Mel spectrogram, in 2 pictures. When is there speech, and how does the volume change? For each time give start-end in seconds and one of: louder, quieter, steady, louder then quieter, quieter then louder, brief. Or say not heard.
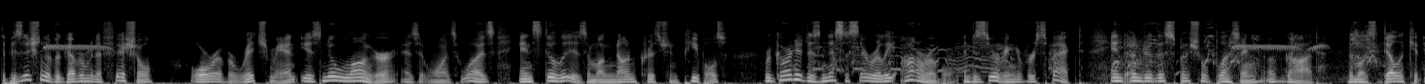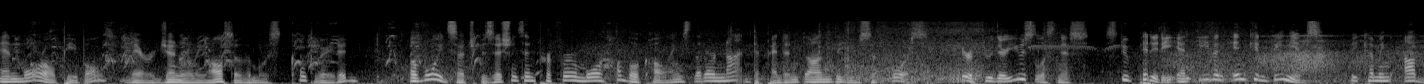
0.0-28.4 steady.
